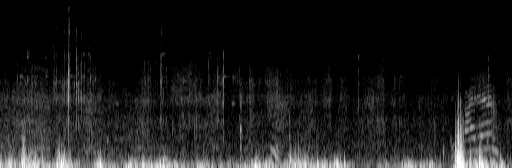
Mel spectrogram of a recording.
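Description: Wind buffeting the microphone in uneven gusts, with faint clicks of rope and metal climbing hardware at the belay. A voice calls out briefly near the end.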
